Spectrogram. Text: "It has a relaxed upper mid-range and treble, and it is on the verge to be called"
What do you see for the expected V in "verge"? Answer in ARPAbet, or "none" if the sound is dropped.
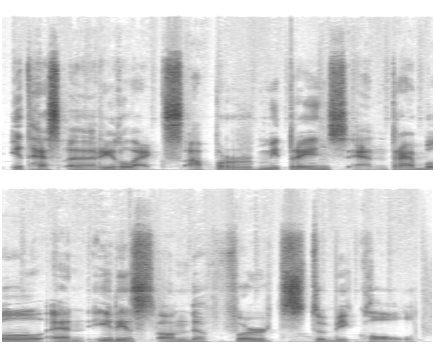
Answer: F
